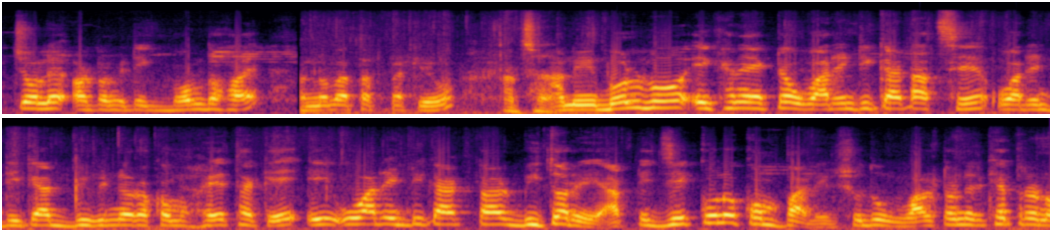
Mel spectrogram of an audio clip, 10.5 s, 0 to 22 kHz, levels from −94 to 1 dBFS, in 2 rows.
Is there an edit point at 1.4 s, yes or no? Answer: yes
